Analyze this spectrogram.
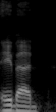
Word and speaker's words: Abed: Also, you said Abed.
